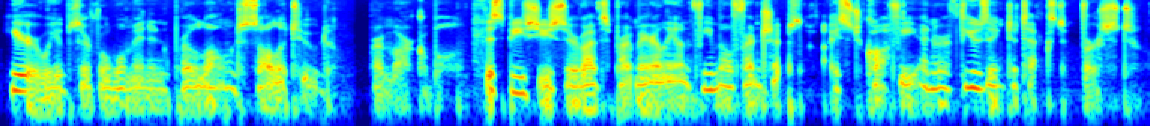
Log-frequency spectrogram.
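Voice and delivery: hushed nature documentary narration; David Attenborough impression. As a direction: whisper it like a wildlife narrator. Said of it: "Like David Attenborough".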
